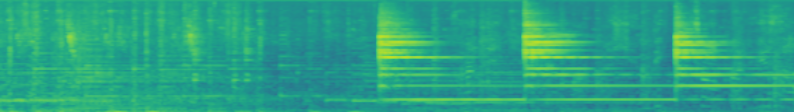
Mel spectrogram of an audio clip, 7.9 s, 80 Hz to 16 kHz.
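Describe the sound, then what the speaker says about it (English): A bell in a Tibetan temple is struck three times, each strike ringing out loud and near with a long shimmering decay, after a stretch of ambient crowd noise and footsteps. "When you walk in the Tibetan temple, usually there is a bell. You knock 3 times."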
